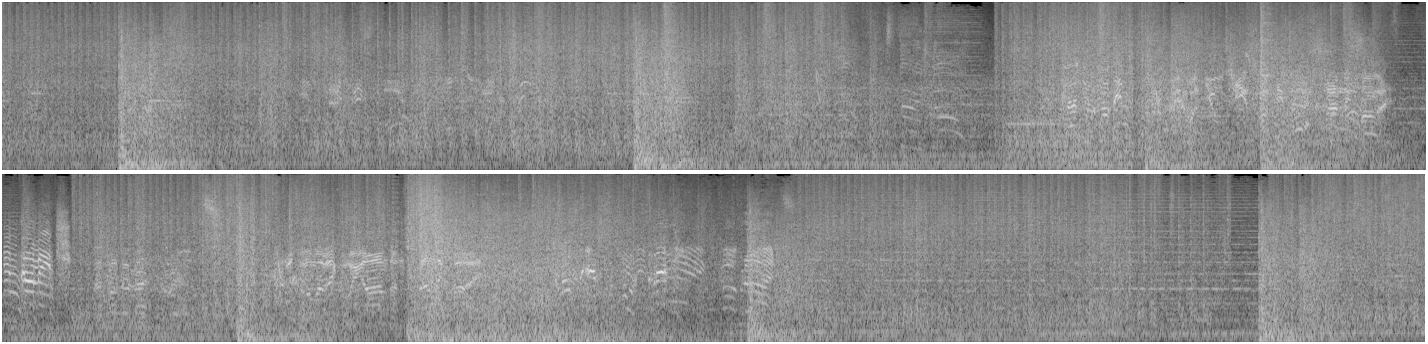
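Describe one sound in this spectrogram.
Tank engines rumble steadily.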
